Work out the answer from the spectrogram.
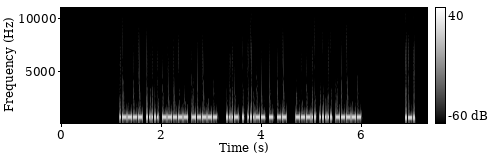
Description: Morse code, heard as a keyed tone, about 48 wpm, 700 Hz. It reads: 1500 VE3TM 850 R
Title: Worked All Europe DX Contest - QTC Exchange - 45wpm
